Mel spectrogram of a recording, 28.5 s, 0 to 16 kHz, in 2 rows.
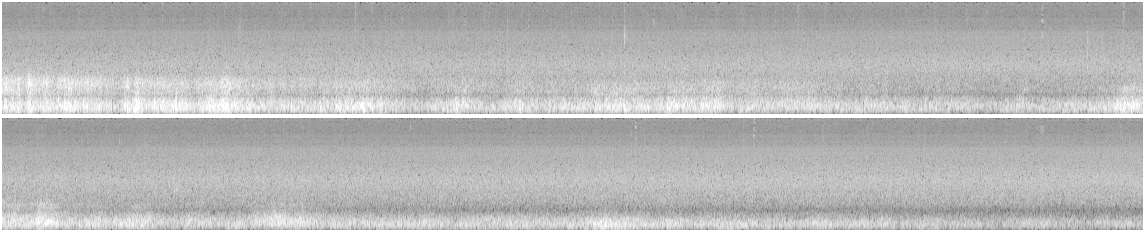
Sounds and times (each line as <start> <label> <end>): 0.0 rolling thunder 18.4
0.0 upcoming rainfall 28.5
0.0 wind 28.5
